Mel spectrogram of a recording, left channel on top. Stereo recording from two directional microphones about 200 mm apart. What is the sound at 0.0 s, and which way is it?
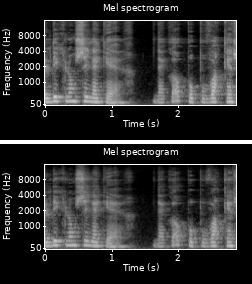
Speech, 30° left (ahead or behind).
